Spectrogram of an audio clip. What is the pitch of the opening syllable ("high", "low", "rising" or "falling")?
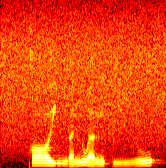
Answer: low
